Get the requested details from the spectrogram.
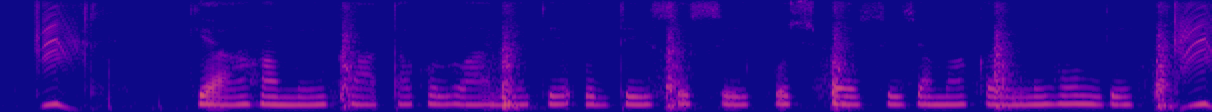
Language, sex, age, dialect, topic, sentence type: Hindi, female, 18-24, Awadhi Bundeli, banking, question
